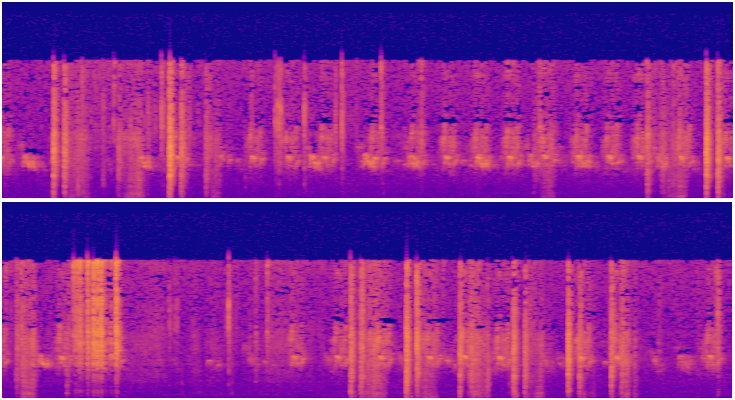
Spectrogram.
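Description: Hands pressing and adding gritty potting soil around a plant stem in a pot: a run of short crunches and rustles, easing off for a moment about two thirds through. A small bird chirps repeatedly in the background.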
